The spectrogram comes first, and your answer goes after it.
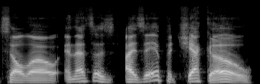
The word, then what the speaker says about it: Pacheco: Well, I've got a guy who you could sell low, and that's Isaiah Pacheco, rhymes with sell low, So I thought that could be, you could sell him too.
